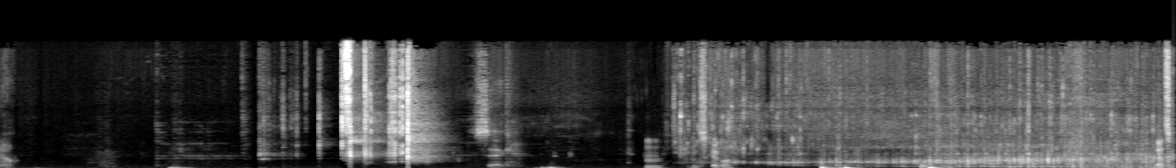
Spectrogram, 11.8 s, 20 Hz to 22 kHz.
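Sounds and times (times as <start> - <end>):
speech: 4.9 - 5.6, 6.5 - 7.5, 11.6 - 11.7
liquid glugging and splashing into a glass: 6.7 - 11.7.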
